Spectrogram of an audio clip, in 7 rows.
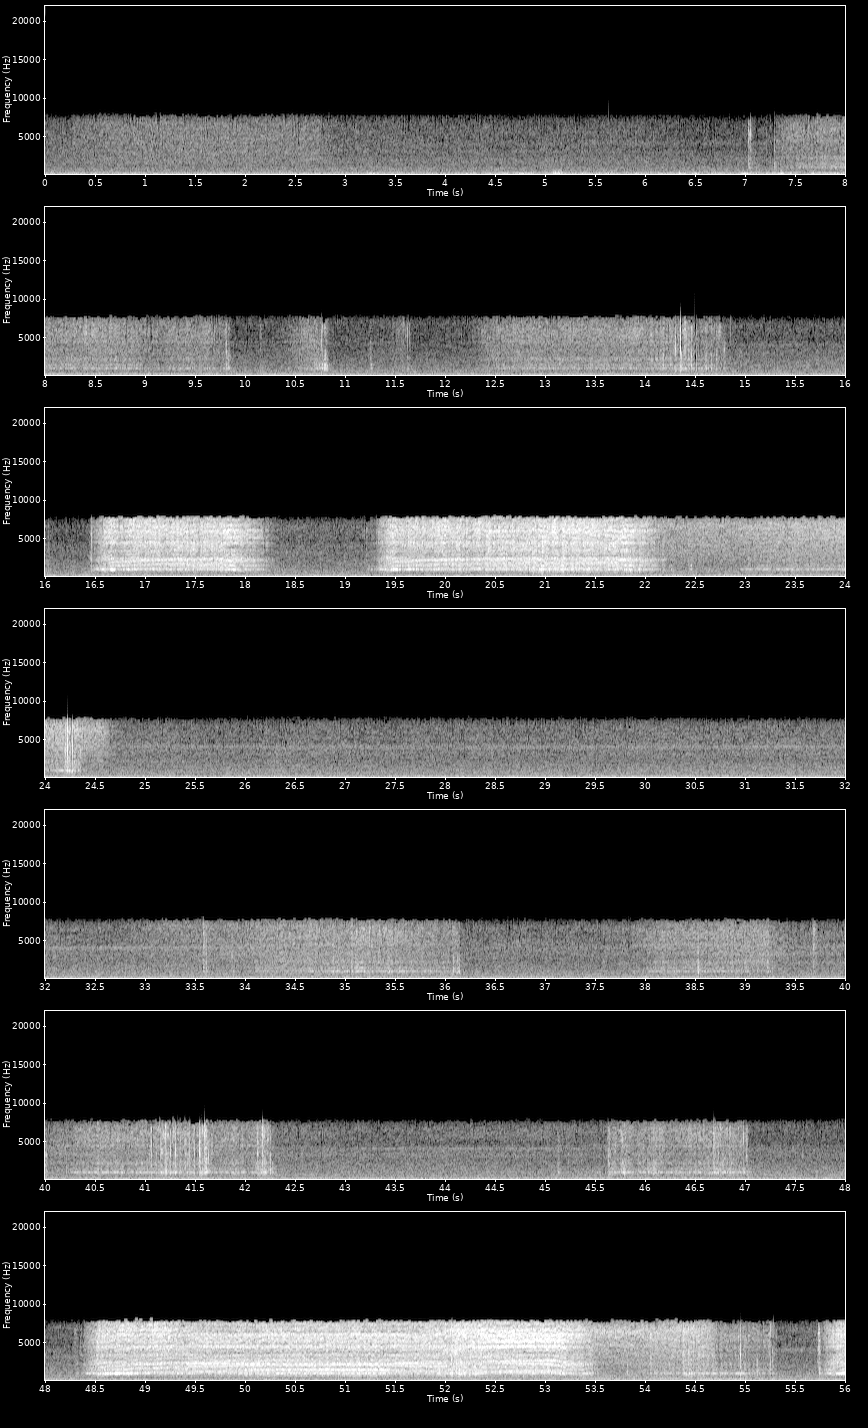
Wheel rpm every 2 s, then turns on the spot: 0, 0, 0, 10, 30, 10, 20, 10, 80, 40, 140, 20, 10, 0, 0, 0, 0, 30, 0, 20, 30, 10, 0, 10, 110, 160, 110, 30.
6-16 22-26 34-36 38-42 46-48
